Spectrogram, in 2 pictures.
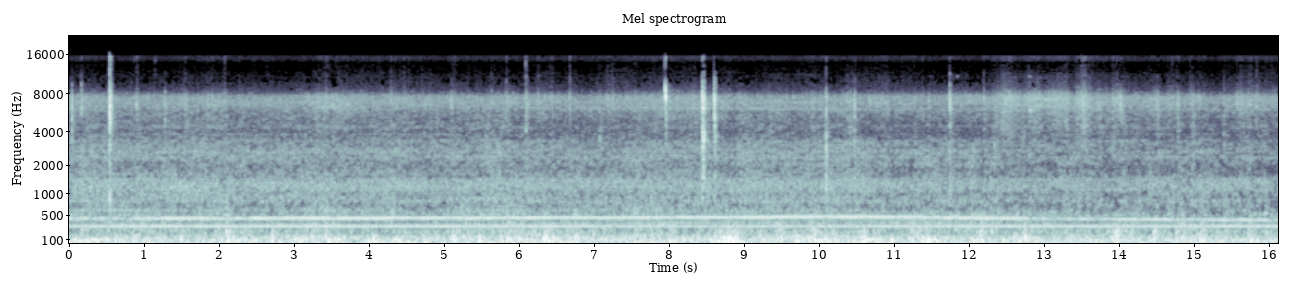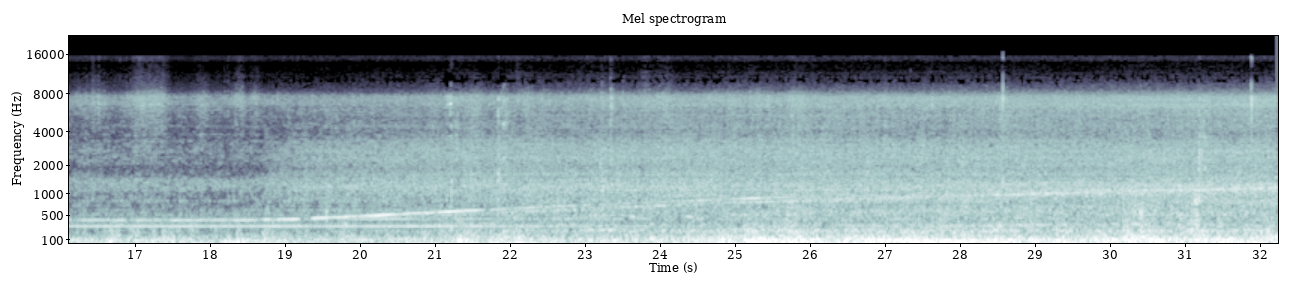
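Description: Cabin running sound of a New Shuttle 1050-series rubber-tyred guideway train: a low rumble under two steady motor tones. About two-thirds through, one tone starts a rising whine and the running noise grows louder as the train picks up speed.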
